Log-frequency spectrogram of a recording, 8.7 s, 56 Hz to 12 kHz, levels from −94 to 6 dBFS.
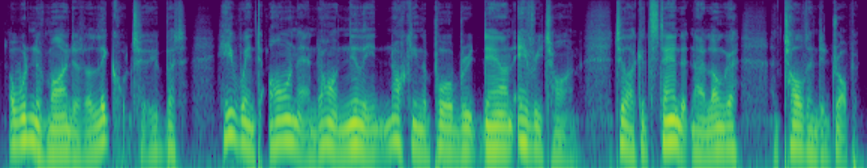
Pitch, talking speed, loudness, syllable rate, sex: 100 Hz, 240 wpm, -18 LUFS, 5.7 syllables/s, male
